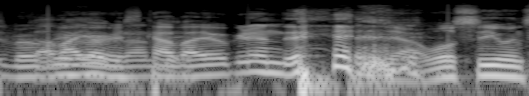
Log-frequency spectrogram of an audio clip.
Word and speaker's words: Caballo Grande: Caballo Grande.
